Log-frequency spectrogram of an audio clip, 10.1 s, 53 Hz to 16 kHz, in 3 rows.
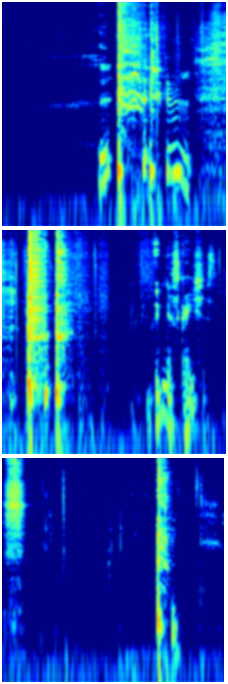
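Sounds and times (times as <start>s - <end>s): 
speech: 1.4s - 2.0s, 5.8s - 7.0s
harsh cough: 1.5s - 2.9s, 3.7s - 4.5s, 9.0s - 9.4s.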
